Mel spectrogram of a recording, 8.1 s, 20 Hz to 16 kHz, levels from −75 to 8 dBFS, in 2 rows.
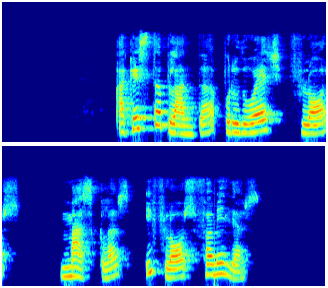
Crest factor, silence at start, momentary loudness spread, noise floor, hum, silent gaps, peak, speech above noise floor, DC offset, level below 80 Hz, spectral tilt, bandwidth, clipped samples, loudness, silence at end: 18 dB; 1.45 s; 12 LU; under -90 dBFS; none; none; -2 dBFS; over 73 dB; under 0.1%; -60 dBFS; -4 dB/octave; 8 kHz; under 0.1%; -17 LUFS; 0.85 s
